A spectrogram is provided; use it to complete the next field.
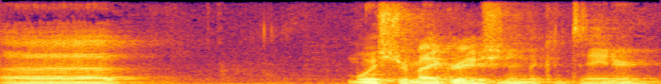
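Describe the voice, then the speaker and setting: Noticeable background noise and audible room echo surround speech delivered at a fairly slow pace. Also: man. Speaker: audience member. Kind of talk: audience question. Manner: halting.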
